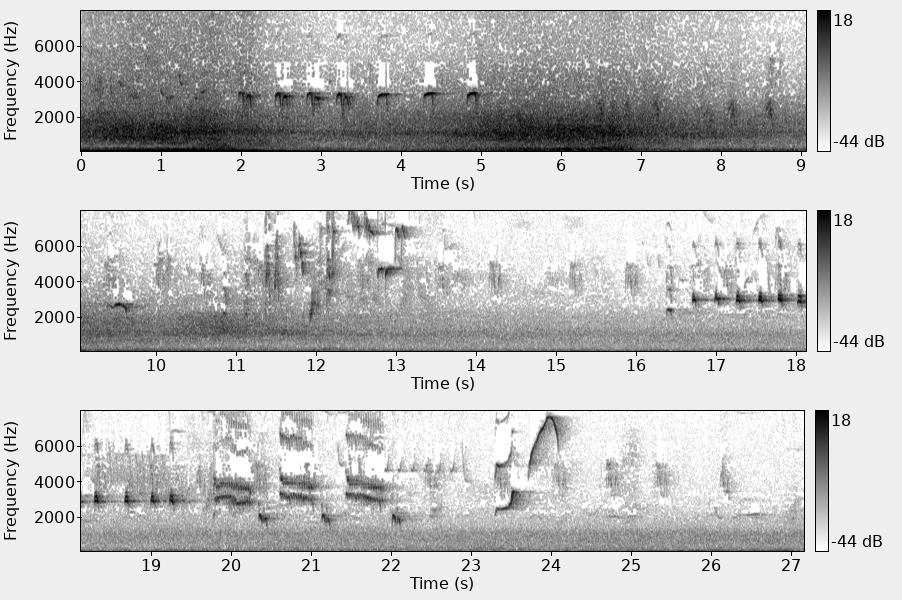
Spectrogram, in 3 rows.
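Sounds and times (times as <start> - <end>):
birds: 0.0 - 27.1
cars: 0.0 - 27.1.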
